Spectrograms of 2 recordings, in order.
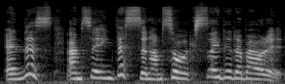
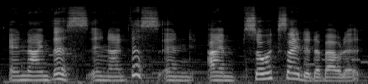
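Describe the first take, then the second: First: It is said with excitement. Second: It is said flatly, without excitement.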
